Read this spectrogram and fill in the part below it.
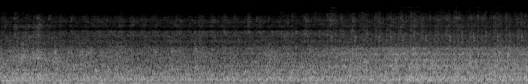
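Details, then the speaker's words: Oliver 525 combine engine idling after governor rebuild: smooth, even, steady low rumble with no knocks or misses. "come on idle idling real good"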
